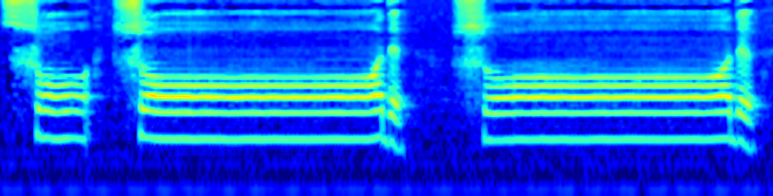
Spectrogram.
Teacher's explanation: یہ سیٹی والا حرف ہے اور موٹا بھی حرف ہے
